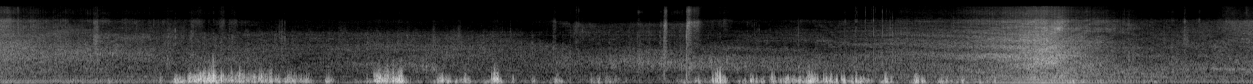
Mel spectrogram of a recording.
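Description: Wind gusting on the phone microphone in irregular low rumbles, then a vehicle passing on the highway close by, swelling to a rush and fading away about ten seconds in.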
